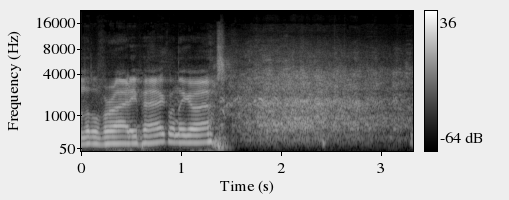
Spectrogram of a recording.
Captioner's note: audience laughter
